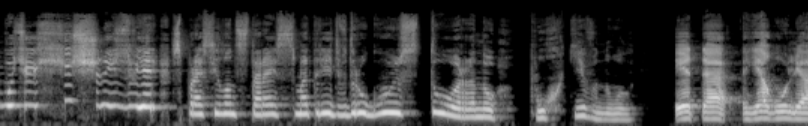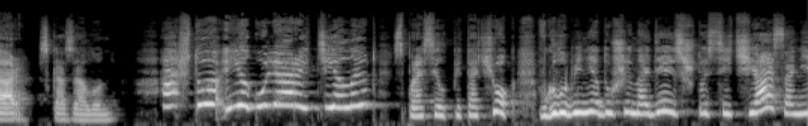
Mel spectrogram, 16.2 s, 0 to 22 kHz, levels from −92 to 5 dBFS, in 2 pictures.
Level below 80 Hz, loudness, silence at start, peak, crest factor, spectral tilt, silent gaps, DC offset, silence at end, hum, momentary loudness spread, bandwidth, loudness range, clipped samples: -66 dBFS; -18 LUFS; 0 s; 0 dBFS; 18 dB; -4 dB/octave; 4.24-4.29 s, 5.20-5.29 s, 6.55-6.69 s; under 0.1%; 0 s; none; 11 LU; 14 kHz; 3 LU; under 0.1%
